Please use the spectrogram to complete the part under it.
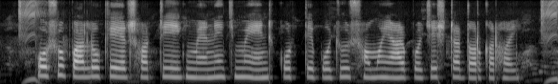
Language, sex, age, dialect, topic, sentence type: Bengali, female, 18-24, Northern/Varendri, agriculture, statement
